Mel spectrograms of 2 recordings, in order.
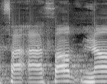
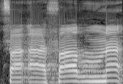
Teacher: نون کے اوپر زبر ہے، حرکات غیر مدہ میں سے ہے تو اس کو لمبا نہیں کرنا، فَآثَرْنَا ایسے لمبا نہیں کرنا، فَآثَرْنَ۔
